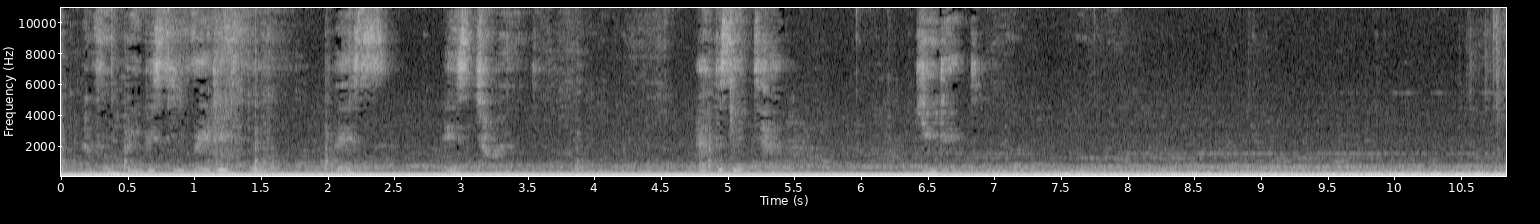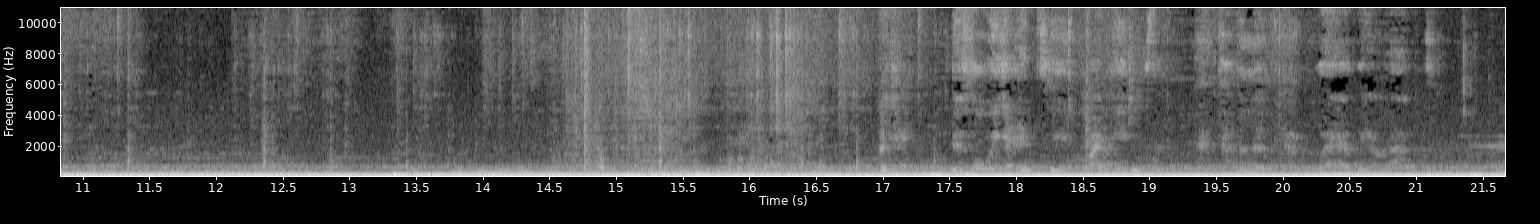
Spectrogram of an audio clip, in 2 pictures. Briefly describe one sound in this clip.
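A vehicle's engine hums steadily while driving.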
